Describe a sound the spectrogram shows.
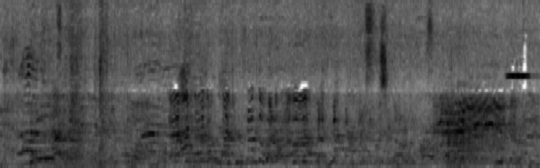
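A small child babbles nearby.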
